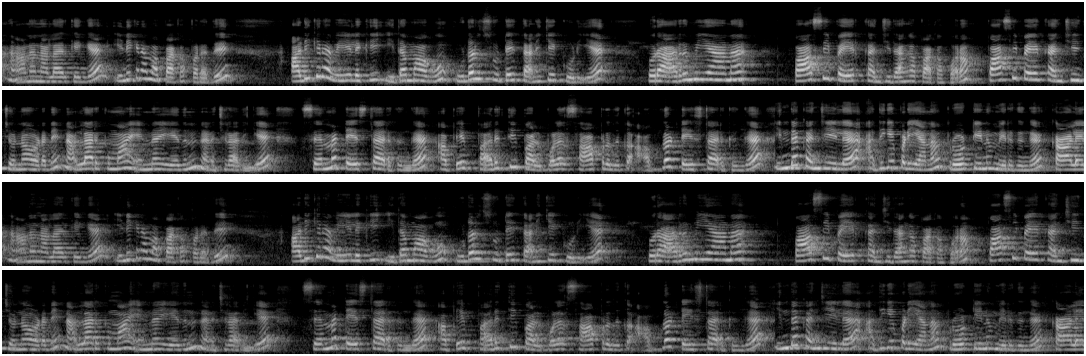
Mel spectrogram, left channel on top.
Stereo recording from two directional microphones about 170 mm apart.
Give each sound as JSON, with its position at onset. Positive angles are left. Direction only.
{"t": 0.1, "sound": "a woman's voice", "side_deg": 20}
